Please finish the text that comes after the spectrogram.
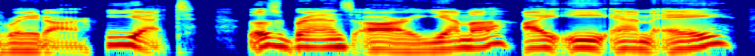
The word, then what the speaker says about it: Yema: Those brands are Yema, i.e.m.a. You'll hear the French say Yama.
